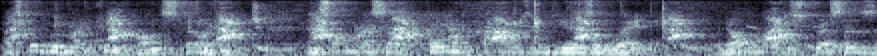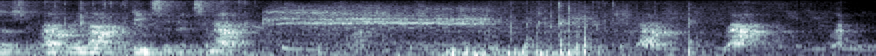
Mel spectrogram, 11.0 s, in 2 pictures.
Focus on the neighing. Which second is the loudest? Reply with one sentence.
The loudest moment of the neighing is at 8 seconds.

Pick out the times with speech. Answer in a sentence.
You can hear the speech from 0.0 to 7.0 s.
